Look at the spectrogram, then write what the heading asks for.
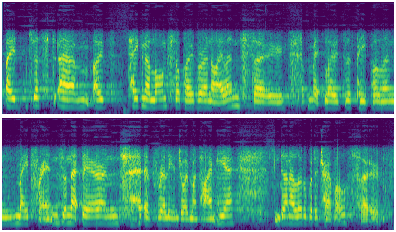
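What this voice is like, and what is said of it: New Zealand accent. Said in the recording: “that's not an Armagh accent ... originally from New Zealand”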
